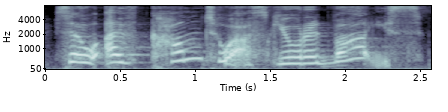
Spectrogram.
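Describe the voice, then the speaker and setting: Lady doing a sad polite storybook cow, high voice, slow and earnest. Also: lively intonation, creaky, full character voice. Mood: plaintive. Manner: plaintive, earnest. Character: distressed, polite, simple red cow who cannot stop dancing.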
